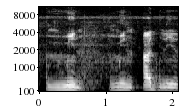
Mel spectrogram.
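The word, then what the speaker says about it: من أجل: Yang pertama min ajli dzalika. Pada kalimat min di sini terdapat huruf bacaan izhar halki karena ada huruf nun mati atau sukun bertemu huruf alif. Cara membacanya jelas di mulut.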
